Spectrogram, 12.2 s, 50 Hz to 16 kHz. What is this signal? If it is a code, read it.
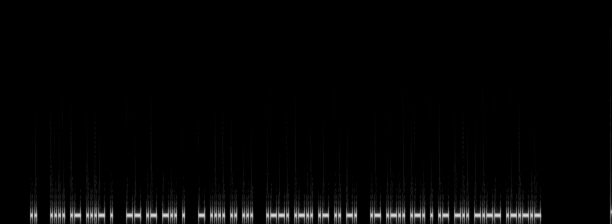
Morse code, heard as a keyed tone, about 32 wpm, 700 Hz. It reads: I HAVE MADE THIS PLAIN ALREADY.
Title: Sentences from Top 1000 Words - Review Part 2 - 30wpm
